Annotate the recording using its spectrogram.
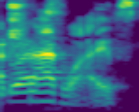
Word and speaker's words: trad wives: I would say trad wives because traditional. Yeah, trad wives.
